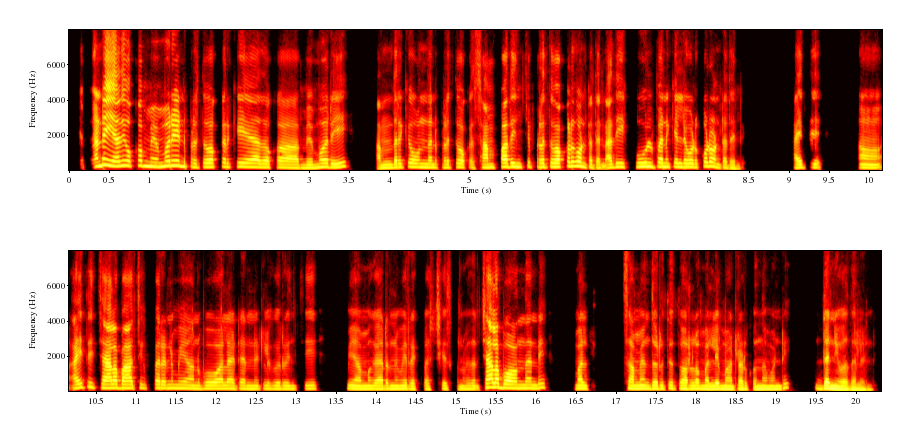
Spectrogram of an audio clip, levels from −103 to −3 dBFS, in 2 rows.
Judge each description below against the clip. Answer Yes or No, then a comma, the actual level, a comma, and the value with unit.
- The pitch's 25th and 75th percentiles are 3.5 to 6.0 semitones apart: Yes, average, 4.2 semitones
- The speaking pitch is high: No, medium, 180 Hz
